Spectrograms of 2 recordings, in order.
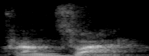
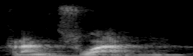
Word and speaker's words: François: ¿Esa C que está en francés se pronuncia como algo así como una S? Exacto, ese es el francés, ¿no? Francais, François, François, François, exacto.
